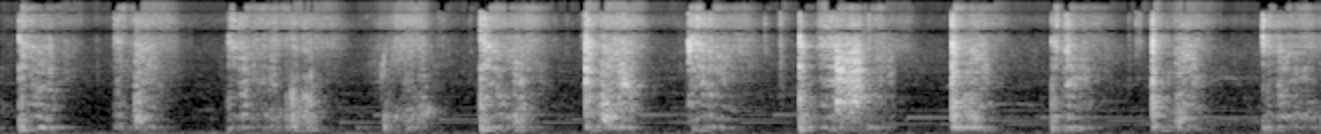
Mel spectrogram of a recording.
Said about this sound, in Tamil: எல்லா பொடியும் சேர்த்து ஓரளவு நல்லா வதக்கியாச்சு.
